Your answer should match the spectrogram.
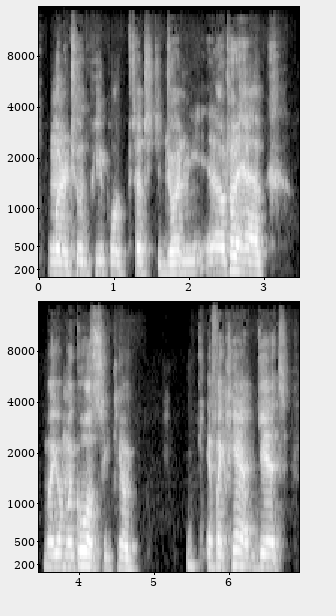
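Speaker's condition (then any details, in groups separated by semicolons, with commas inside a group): Spastic quadriplegia cerebral palsy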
